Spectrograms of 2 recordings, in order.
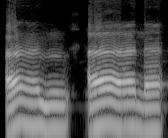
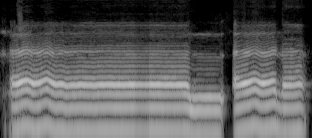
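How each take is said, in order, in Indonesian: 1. Hentian glotalnya dilembutkan menjadi luncuran halus. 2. Vokal panjangnya dibaca enam harakat. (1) "dengan tashil" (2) "boleh dibaca enam harokat"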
